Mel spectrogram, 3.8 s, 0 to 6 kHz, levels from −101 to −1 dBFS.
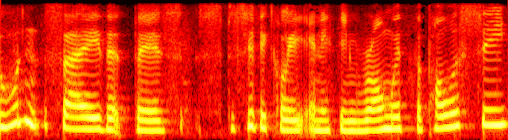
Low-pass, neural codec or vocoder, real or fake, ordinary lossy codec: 5.4 kHz; none; real; AAC, 48 kbps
